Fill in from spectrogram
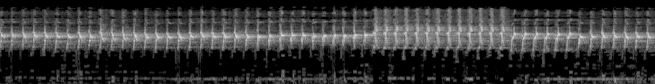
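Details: Long unbroken ngekek chatter from a lively lovebird, steady rapid grating pulses roughly three a second, evenly loud throughout, with a brief brighter burst midway and a soft low hum behind.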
